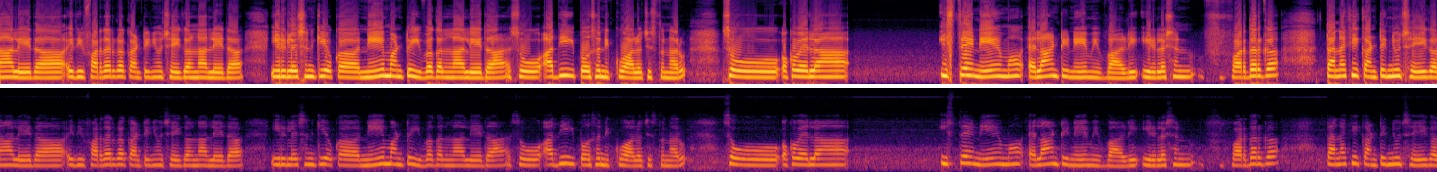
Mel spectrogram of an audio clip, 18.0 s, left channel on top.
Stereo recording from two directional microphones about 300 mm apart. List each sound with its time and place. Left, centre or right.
0.0 s speech: left
11.7 s speech: left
